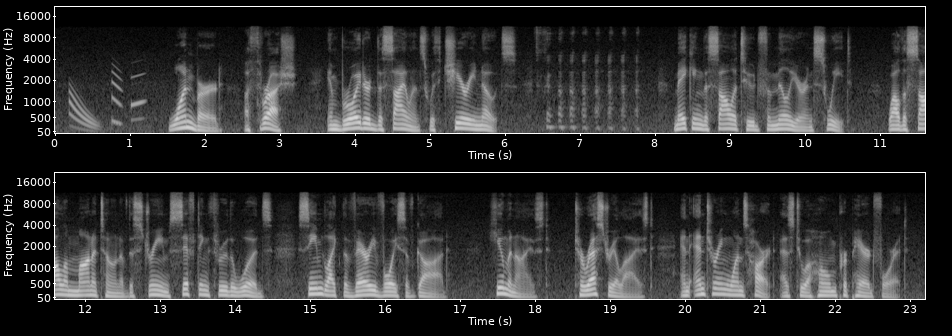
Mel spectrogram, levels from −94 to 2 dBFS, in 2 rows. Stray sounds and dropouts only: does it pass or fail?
fail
